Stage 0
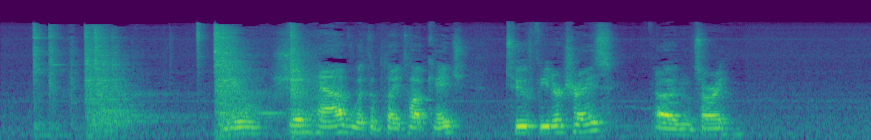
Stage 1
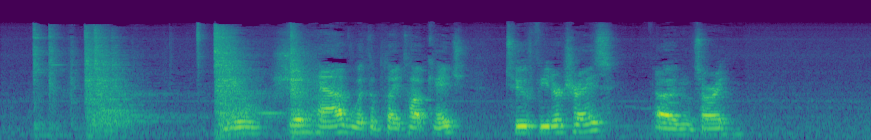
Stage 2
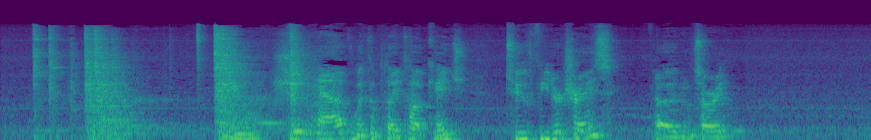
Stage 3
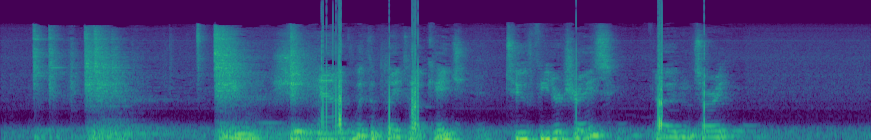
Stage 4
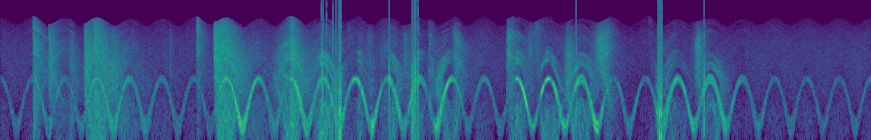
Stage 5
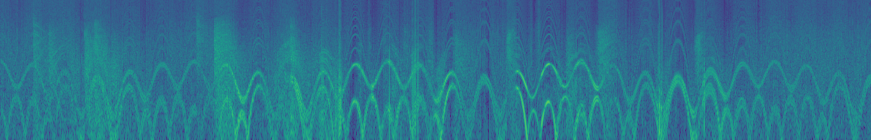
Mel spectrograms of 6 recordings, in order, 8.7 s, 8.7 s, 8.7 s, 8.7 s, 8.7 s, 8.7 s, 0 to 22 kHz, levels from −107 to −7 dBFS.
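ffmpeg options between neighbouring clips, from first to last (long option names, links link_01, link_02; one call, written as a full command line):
ffmpeg -i in.wav -af "highshelf=frequency=10000:gain=-9" out.wav
ffmpeg -i in.wav -filter_complex "[0:a]acrossover=split=170|3000[link_01][link_02][link_03];[link_02]acompressor=threshold=-31dB:ratio=6[link_04];[link_01][link_04][link_03]amix=inputs=3:normalize=0,afreqshift=-300,volume=-2.5dB" out.wav
ffmpeg -i in.wav -filter_complex "[0:a]acrossover=split=210|1600[link_01][link_02][link_03];[link_01]aecho=1:1:408:0.0944[link_04];[link_02]acrusher=bits=4:mix=0:aa=0.000001[link_05];[link_04][link_05][link_03]amix=inputs=3:normalize=0,volume=2.5dB" out.wav
ffmpeg -i in.wav -af "aeval=exprs='val(0)*sin(2*PI*1400*n/s+1400*0.8/3.1*sin(2*PI*3.1*n/s))':channel_layout=same" out.wav
ffmpeg -i in.wav -af "aeval=exprs='val(0)+0.5*0.0106*sgn(val(0))':channel_layout=same,aeval=exprs='val(0)*sin(2*PI*950*n/s+950*0.8/0.52*sin(2*PI*0.52*n/s))':channel_layout=same,volume=1dB" out.wav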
